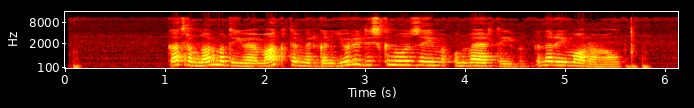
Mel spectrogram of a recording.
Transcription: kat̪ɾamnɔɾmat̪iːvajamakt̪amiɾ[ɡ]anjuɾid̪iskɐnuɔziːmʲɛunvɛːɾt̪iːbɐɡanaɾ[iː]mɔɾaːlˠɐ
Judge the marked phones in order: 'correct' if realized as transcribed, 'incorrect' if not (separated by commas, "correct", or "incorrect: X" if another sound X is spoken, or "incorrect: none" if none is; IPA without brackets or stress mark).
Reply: correct, correct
